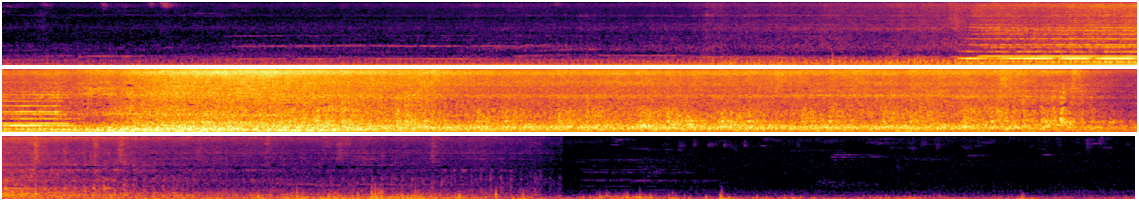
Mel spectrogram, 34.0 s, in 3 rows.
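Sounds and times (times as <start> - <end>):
train horn: 2.2 - 7.2, 9.5 - 16.0, 28.3 - 29.9
train wheels rushing on rails: 6.4 - 28.3.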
